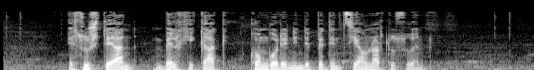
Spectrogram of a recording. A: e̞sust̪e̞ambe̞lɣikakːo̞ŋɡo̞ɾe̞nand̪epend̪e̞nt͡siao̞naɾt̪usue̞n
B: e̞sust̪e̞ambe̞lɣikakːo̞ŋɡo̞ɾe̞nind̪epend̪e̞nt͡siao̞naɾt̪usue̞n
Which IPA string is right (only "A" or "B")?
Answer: B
